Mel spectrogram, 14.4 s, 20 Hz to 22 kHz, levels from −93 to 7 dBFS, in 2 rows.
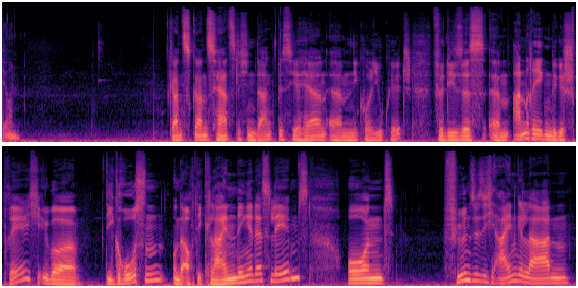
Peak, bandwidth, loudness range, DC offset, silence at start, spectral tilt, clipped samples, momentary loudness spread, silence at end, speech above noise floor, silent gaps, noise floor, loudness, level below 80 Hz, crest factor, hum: -4 dBFS; 18 kHz; 5 LU; under 0.1%; 0 s; -5.5 dB/octave; under 0.1%; 12 LU; 0.05 s; 20 dB; none; -40 dBFS; -21 LUFS; -38 dBFS; 18 dB; none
